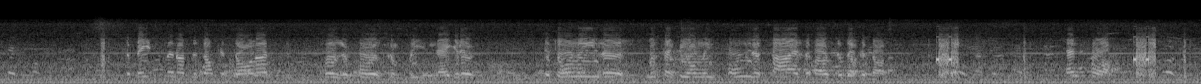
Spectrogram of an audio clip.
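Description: Men talk loudly nearby in short bursts.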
